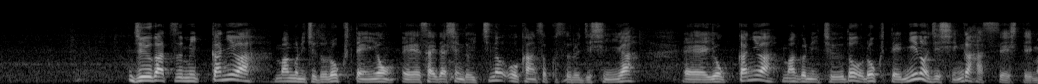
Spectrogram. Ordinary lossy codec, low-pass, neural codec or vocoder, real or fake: none; 7.2 kHz; none; real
